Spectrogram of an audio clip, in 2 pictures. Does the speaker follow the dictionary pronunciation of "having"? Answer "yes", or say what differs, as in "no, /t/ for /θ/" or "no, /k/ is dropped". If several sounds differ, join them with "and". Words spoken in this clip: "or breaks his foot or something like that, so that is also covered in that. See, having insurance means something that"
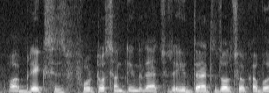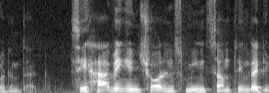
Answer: yes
